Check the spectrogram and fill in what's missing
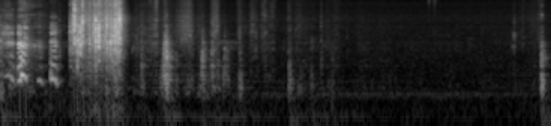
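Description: A deck of cards is riffled and shuffled up close. A loud burst of fluttering is followed by softer taps and slides that fade into near silence, with faint laughter and a voice early on.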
